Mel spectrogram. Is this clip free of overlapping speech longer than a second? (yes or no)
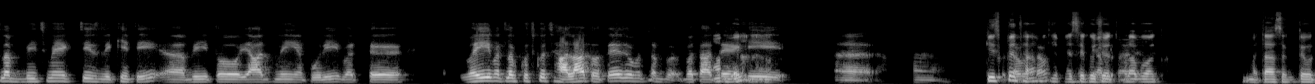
no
